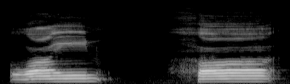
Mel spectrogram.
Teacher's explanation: اس طرح چوتھے حروف میں دو آتے ہیں، غین اور خا۔ پڑھنے کا طریقہ ہے حلق کے شروع سے جو منہ کی طرف ہے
